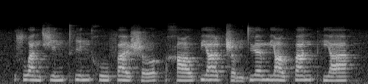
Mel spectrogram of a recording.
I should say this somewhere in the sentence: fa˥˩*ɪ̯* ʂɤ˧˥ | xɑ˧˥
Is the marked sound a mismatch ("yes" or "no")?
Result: no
